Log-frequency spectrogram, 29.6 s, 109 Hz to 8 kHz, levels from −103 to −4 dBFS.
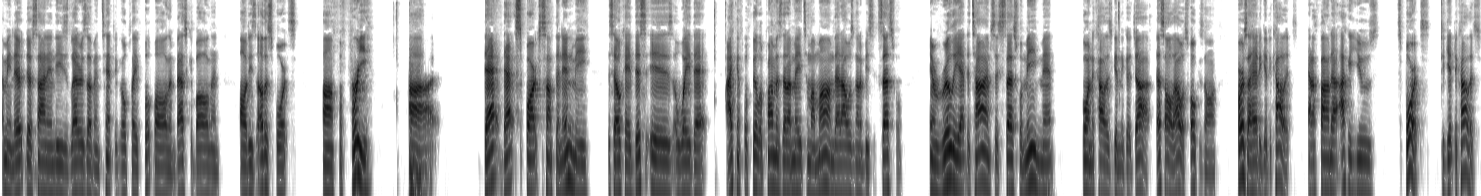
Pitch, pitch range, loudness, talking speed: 115 Hz, 110-120 Hz, -19 LUFS, 195 wpm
